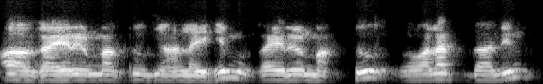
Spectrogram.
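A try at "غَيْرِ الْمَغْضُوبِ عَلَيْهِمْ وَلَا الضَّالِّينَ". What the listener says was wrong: Jangan diulang maghdub lagi. Ghairil maghdubi alaihim.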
